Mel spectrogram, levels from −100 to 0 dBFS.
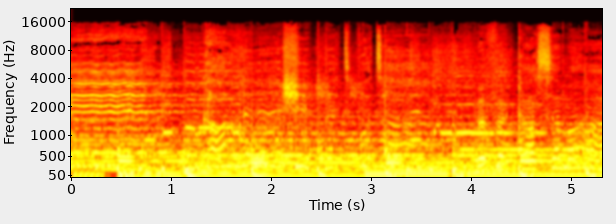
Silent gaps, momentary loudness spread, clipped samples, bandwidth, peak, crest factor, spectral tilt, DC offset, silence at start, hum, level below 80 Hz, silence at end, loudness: none; 4 LU; under 0.1%; 15 kHz; -2 dBFS; 12 dB; -6 dB/octave; under 0.1%; 0 s; none; -20 dBFS; 0 s; -15 LUFS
